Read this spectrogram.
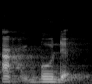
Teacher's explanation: A'bud, dal yang terdapat pada kata a'bud di akhir adalah qalqalah kubro. Karena kita berhenti membaca maka dibaca qalqalah, bunyinya ada di tenggorokan.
